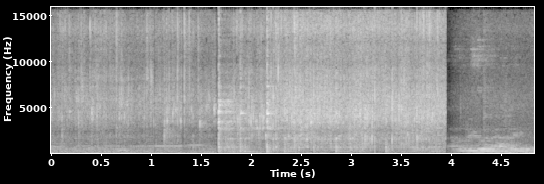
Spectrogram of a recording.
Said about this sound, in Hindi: सरसों को थोड़ा चटकने देते हैं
